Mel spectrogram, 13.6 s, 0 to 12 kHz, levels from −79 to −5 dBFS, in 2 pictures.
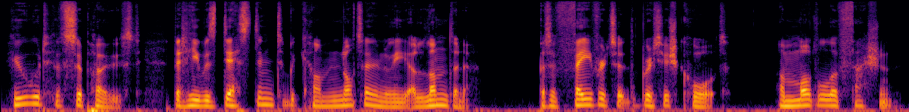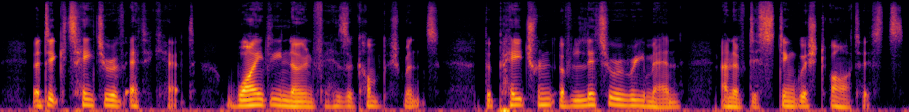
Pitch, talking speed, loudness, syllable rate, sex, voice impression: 120 Hz, 190 wpm, -23 LUFS, 6.8 syllables/s, male, masculine, adult-like, slightly clear, fluent, slightly refreshing, sincere, slightly sharp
